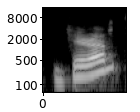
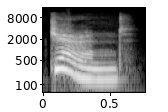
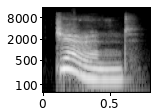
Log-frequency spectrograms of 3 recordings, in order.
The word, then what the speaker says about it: Gerund: noun হচ্ছে normal noun না এই নাউনটা কি জিরান জিরান আচ্ছা জিরান উচ্চারণ না কিন্তু আমি আপনাদের আসলে সঠিক উচ্চারণটা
